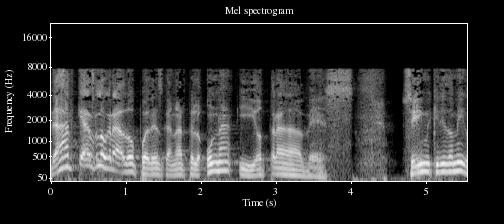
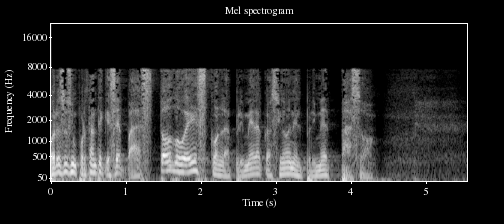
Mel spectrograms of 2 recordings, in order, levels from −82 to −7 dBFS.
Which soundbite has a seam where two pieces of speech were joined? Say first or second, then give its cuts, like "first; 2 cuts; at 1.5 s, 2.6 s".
first; 1 cut; at 4.5 s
